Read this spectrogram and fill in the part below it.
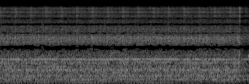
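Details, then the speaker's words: VW Fox that would not start, and misfired when it did, with the timing belt found fitted a few teeth out of time. A steady idle with a hissy, uneven roughness and faint irregular stumbles. "o carro está montado fora de pronto trabzon possíveis falhas do carro montado fora de ponto"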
